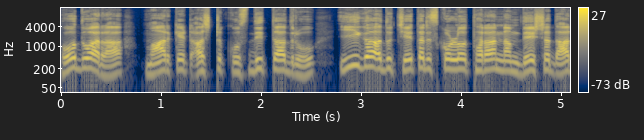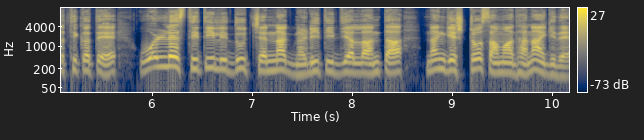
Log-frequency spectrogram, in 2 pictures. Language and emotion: Kannada, happy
